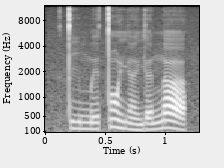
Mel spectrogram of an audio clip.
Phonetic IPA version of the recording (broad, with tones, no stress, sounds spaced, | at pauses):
t i˨ m e˨˦ t ɔ̃˦˨ j ɛ̃˨ j ɛ˨˦ n a˦˨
